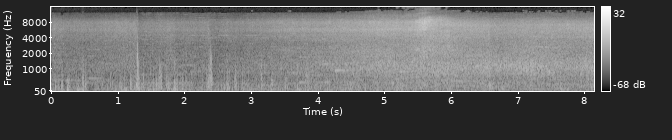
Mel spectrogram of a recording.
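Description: A steady rushing noise with scattered low crackles and rumbles in the first half, growing smoother and a little fuller toward the end.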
